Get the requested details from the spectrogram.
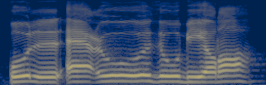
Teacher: people bring their lips forward, and then the ra sounds like it's half a fatha, half a dhamma. It has half a fatha, half a dhamma, and that is incorrect.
